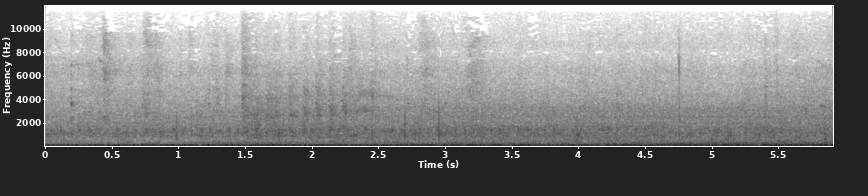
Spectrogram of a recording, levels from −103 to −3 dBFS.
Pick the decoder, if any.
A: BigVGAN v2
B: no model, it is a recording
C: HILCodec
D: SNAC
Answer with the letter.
B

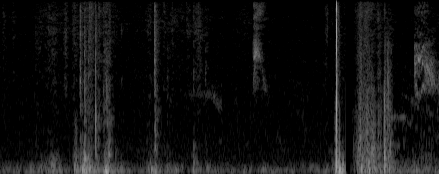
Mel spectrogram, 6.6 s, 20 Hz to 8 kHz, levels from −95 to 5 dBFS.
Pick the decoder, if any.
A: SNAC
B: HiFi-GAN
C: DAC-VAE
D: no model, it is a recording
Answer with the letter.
D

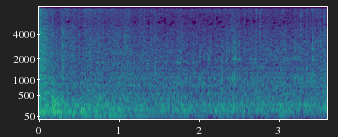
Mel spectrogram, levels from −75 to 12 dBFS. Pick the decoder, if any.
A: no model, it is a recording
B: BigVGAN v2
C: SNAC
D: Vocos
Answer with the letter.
A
